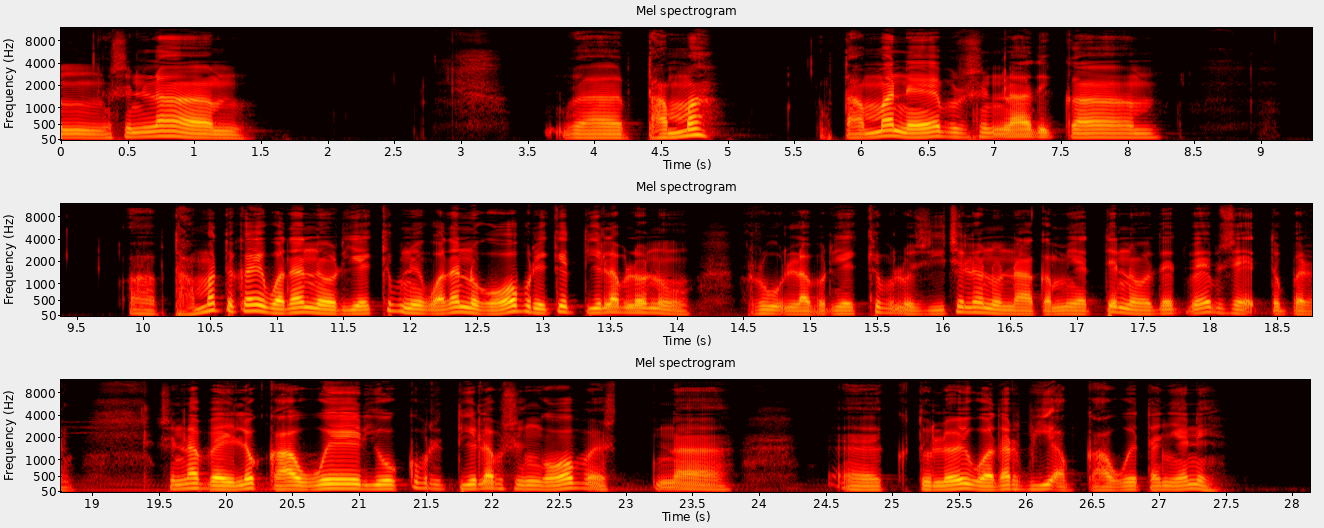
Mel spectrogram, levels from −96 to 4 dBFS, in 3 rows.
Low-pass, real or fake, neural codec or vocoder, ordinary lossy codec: none; real; none; none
